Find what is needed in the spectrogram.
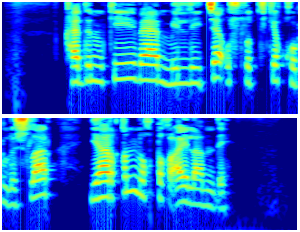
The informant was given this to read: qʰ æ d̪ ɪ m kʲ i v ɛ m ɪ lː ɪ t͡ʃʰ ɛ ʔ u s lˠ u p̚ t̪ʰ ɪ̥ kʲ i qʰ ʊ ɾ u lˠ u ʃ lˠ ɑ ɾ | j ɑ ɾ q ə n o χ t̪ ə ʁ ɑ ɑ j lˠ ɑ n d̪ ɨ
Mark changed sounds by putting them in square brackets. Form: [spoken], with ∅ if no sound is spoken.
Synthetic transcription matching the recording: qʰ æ d̪ ɪ m kʲ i v ɛ m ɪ lː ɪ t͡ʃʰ ɛ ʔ u s lˠ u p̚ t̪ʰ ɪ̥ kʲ i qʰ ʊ ɾ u lˠ u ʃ lˠ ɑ ɾ | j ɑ ɾ q ə [nː] o χ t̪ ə ʁ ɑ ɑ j lˠ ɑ n d̪ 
